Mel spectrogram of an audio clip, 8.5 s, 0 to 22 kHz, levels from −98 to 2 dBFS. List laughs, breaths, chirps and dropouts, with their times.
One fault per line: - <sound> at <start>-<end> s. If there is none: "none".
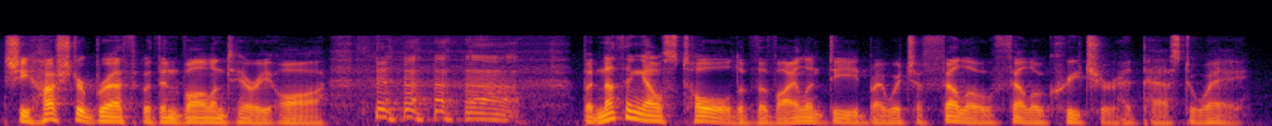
- laugh at 2.4-3.5 s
